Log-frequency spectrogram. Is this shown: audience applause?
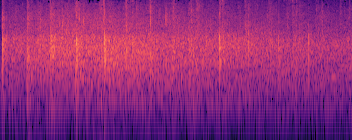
yes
